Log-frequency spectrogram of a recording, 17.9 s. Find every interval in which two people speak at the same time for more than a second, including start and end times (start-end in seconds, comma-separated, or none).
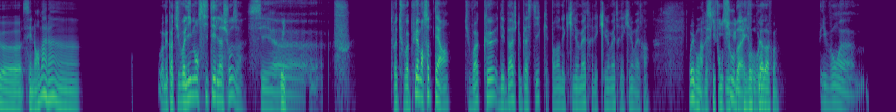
14.0-15.3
